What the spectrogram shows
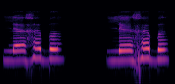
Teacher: اس کو لاہب کر کے نہیں پڑھیے گا کیونکہ زبر کو ہمیں چھوٹا پڑھنا ہے. لہب آدھا آدھا پڑھیے.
